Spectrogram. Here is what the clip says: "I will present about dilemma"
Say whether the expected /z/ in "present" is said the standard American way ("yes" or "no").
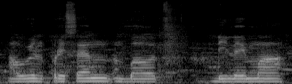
no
